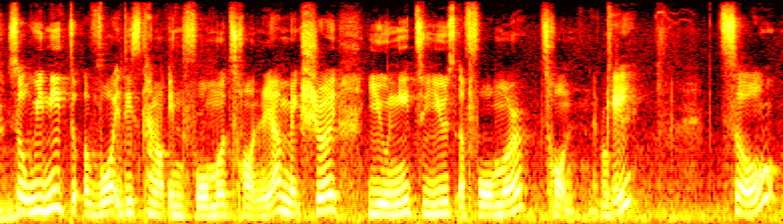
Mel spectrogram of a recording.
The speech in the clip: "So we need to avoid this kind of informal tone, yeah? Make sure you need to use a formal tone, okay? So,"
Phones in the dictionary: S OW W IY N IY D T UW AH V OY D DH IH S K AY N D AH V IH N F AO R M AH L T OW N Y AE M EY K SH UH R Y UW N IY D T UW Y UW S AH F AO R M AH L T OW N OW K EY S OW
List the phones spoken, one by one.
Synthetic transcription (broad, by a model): S OW W IY N IY D T UW AH V OY D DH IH S K AY N D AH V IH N F AO M AH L T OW N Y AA M EY K SH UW Y UW N IY D T UW Y UW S AH F AO M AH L T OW N OW K EY S OW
